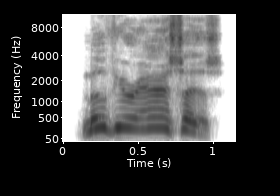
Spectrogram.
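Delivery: high, urgent yell without much volume; shouted order. A narrator's reading. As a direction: drive the squad out under fire. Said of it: "Merriweather shouted again".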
